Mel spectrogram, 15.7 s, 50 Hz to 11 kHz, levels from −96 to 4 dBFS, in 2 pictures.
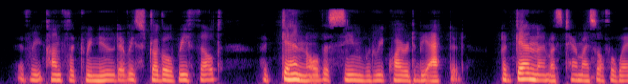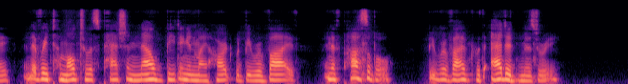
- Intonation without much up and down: Yes, narrow, 2.3 semitones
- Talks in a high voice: No, medium, 165 Hz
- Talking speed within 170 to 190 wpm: No, average, 160 wpm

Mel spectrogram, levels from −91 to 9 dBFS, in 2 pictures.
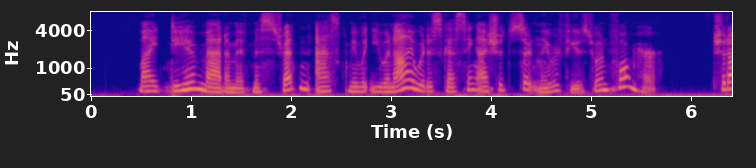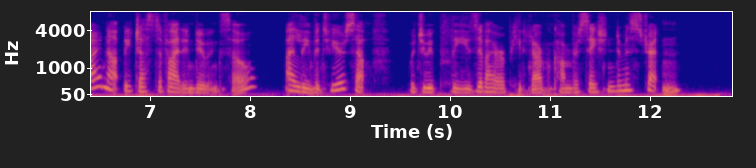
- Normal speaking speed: No, fast, 215 wpm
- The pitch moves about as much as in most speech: No, wide, 7.2 semitones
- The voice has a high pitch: No, medium, 170 Hz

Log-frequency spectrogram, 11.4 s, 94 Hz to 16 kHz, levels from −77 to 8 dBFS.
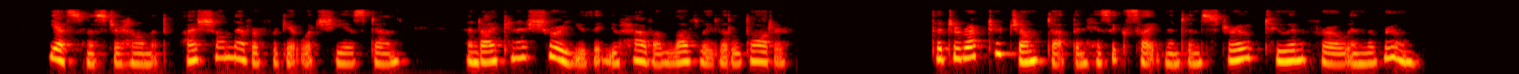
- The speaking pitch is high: Yes, high, 235 Hz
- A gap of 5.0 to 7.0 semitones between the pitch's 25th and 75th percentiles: No, average, 3.9 semitones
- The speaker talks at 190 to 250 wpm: Yes, average, 200 wpm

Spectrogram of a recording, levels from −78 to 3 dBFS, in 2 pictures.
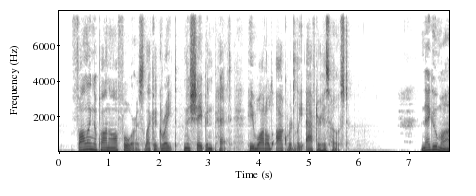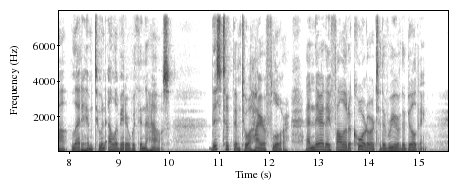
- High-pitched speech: No, low, 120 Hz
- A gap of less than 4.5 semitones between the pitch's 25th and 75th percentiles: No, average, 5.0 semitones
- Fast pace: No, average, 170 wpm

